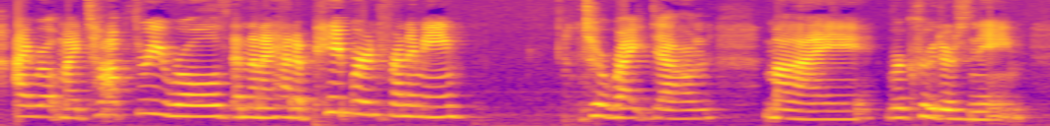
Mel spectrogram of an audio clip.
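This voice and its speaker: Over noticeable background noise, a woman speaks at a moderate pace with a fairly high pitch. Her tone is animated. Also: ordinary pitch variation. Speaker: vlogger, college student. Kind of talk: casual vlog talk.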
